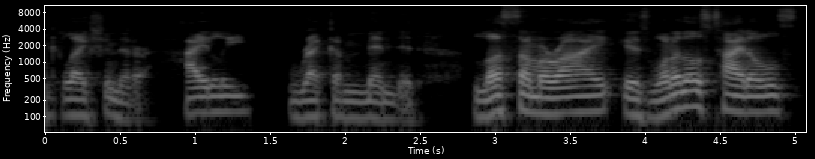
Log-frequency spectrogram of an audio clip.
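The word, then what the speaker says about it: Le Samouraï: I did a review of La Samurai, not Les Samurai. I got a comment earlier today about pronunciation, so we'll try to do better about that.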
